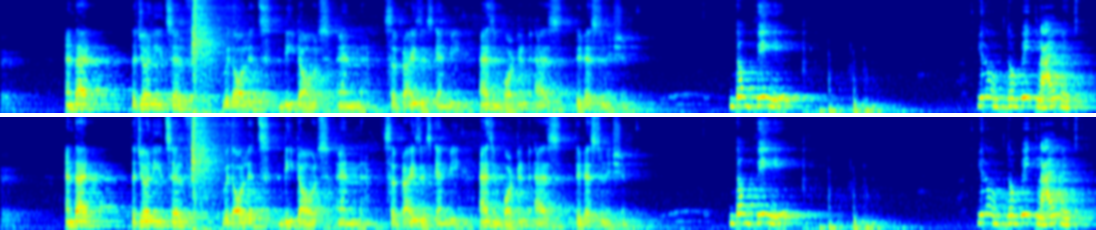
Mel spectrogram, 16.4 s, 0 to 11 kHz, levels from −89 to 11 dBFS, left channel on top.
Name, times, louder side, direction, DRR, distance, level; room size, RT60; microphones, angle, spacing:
voice 1, 1.0-1.4 2.0-2.9 3.3-9.5, right 2 dB, 55° right, 4 dB, 3.2 m, -29 dB
Fire, 2.5-5.6 6.0-8.1, right 2 dB, 80° right, 7.4 m, -41 dB
voice 2, 10.9-11.8 12.4-12.5 12.8-12.9 14.6-16.2, left 1 dB, ahead, 4 dB, 1.5 m, -27 dB
27.5 x 20.5 x 9.1 m, 1.3 s
head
